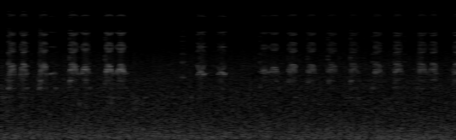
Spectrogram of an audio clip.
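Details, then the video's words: Osprey at a nest during chick feeding, calling in alarm before flying out; a run of short, shrill, high chirps repeated rapidly over the first second and a half, then fainter chirps continuing over steady background noise. "Not good feeding for chicks much alarm"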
